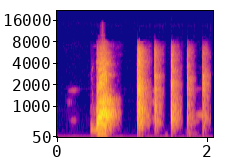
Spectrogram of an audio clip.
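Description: One person clapping by hand, five claps in about a second, applauding a just-finished tabla solo.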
